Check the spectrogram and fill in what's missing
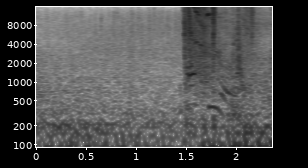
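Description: A Confringo blasting spell explodes in the Hogwarts Legacy video game, a sudden bright burst with fizzing crackle and low rumbling boom cutting in over a steady background hum.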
